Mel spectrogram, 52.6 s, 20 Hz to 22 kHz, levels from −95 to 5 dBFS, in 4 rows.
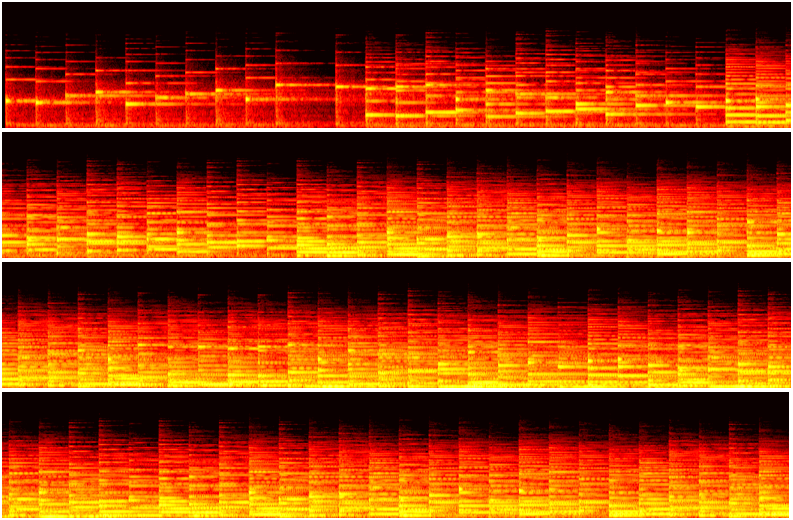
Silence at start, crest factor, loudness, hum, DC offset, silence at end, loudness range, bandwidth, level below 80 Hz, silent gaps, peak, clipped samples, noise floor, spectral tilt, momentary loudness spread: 0.05 s; 16 dB; -20 LUFS; none; under 0.1%; 0 s; 7 LU; 5.6 kHz; -32 dBFS; none; -4 dBFS; under 0.1%; -44 dBFS; -10 dB/octave; 10 LU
